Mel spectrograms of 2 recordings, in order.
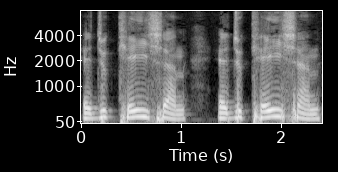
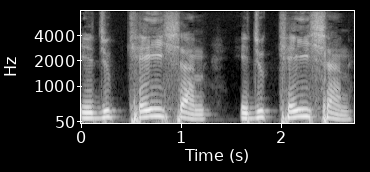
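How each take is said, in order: The two takes are said the same way.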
